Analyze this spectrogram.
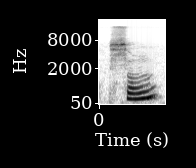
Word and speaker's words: sens: هنا عندنا S A N S كتنطق صون، هنا S A N G كتنطق صون، وهنا C E N T كتنطق صون، وهنا S E N S صون، وهنا S E N T صون.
